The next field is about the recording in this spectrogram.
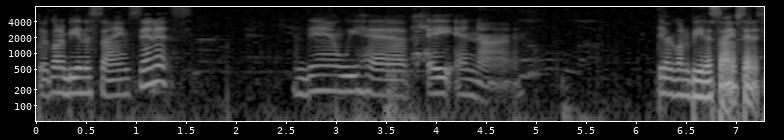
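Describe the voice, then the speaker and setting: A woman's voice: lowish voice, clear, resonant tone. A young woman teacher explaining a writing worksheet to young children step by step, in a patient, careful way. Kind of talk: recorded writing lesson over a worksheet.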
